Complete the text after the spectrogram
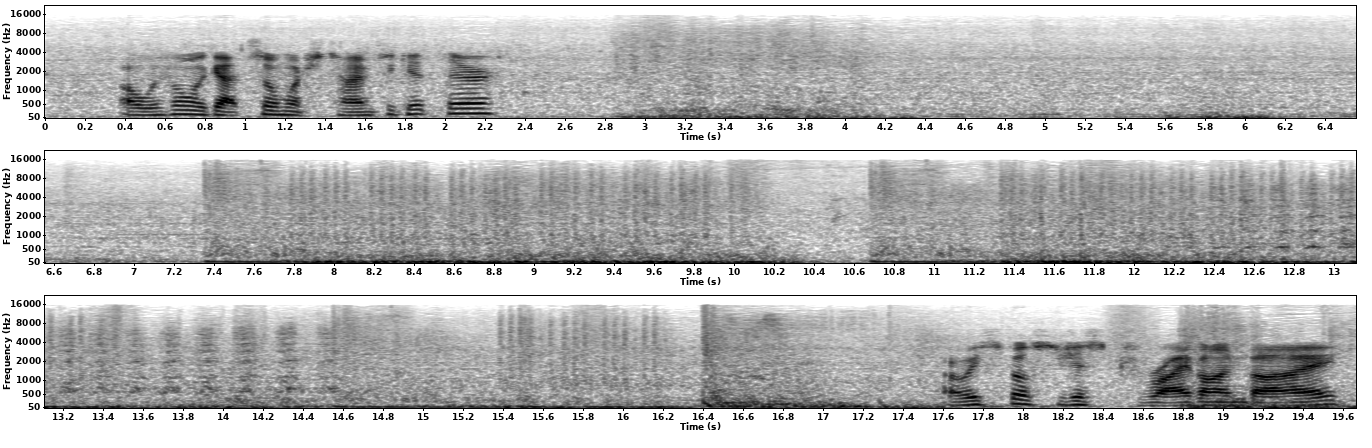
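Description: Water splashes and rushes under tyres.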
